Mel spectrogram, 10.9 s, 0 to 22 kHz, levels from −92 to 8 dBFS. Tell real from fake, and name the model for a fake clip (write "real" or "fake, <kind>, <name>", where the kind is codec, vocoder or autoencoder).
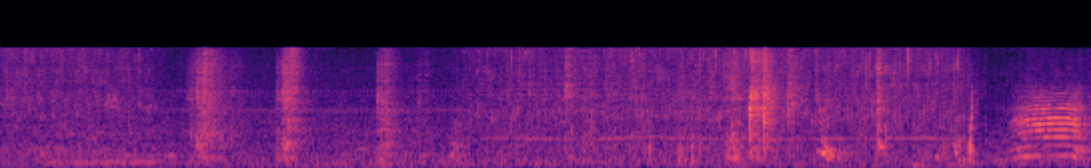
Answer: real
